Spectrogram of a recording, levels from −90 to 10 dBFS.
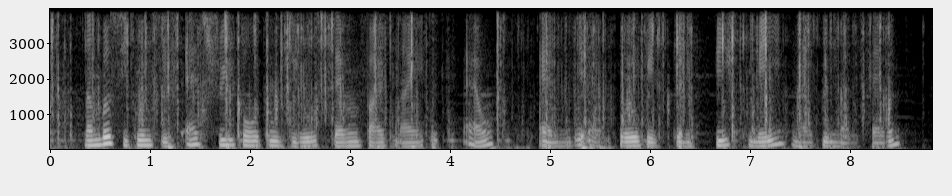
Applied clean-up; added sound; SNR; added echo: neural mask model RNNoise.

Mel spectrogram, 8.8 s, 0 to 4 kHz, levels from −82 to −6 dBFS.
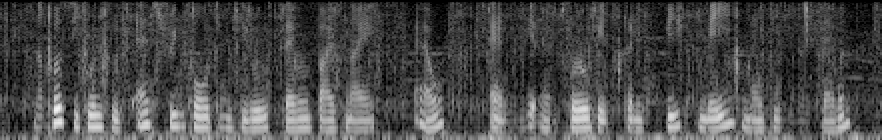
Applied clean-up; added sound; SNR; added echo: neural separator model SepFormer WHAM!.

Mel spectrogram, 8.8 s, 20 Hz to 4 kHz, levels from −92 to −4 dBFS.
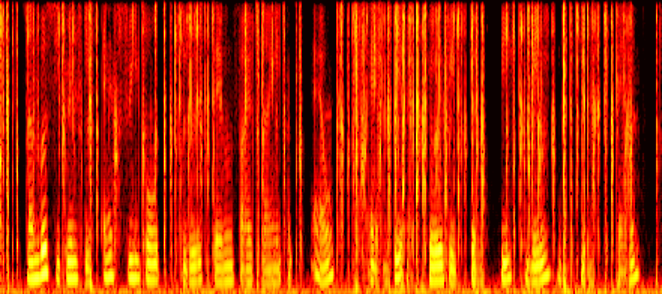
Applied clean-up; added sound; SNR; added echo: neural diffusion model UNIVERSE++.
